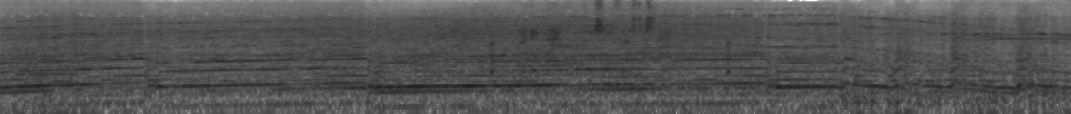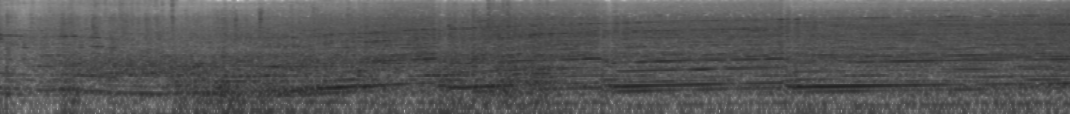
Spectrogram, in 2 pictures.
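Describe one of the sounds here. A racing car engine roars loudly, climbing in pitch through gear changes and dropping under braking.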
